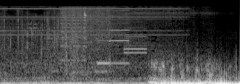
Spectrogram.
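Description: Logo-intro sound design: a hiss of digital glitch noise with a few short electronic bleeps, then about one and a half seconds in a loud deep bass boom hits and keeps rumbling.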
